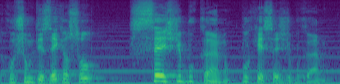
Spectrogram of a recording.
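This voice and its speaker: A man's voice with music in the background and audible room echo. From Sergipe, Brazil (Aracaju). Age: 60s. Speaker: writer and retired bank employee, interviewee. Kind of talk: interview. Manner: halting, with repetitions.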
